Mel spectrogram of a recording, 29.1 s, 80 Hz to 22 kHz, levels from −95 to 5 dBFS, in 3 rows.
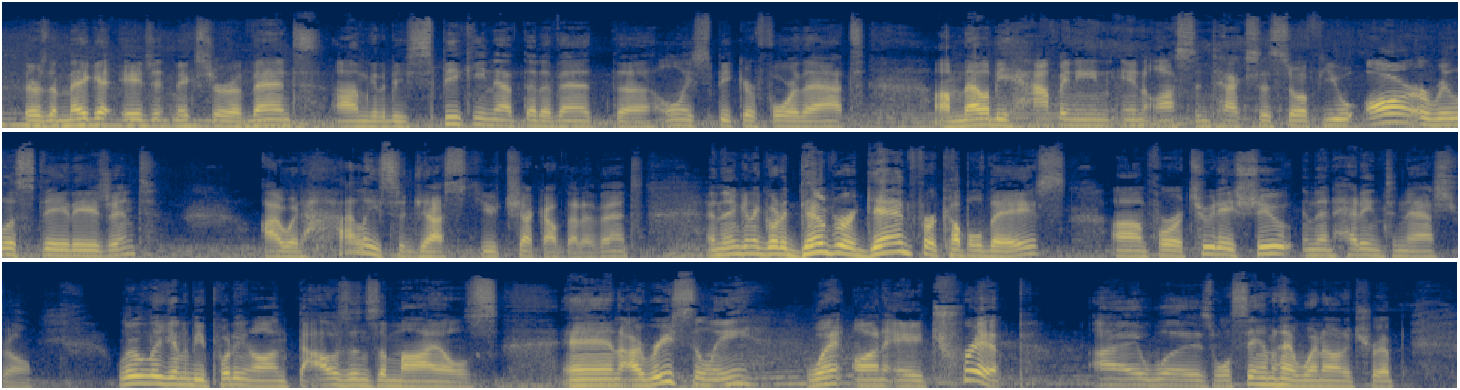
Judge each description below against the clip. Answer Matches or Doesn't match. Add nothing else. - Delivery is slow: Doesn't match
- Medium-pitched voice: Matches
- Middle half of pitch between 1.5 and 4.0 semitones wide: Matches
